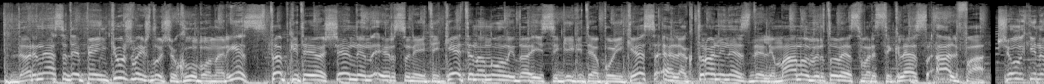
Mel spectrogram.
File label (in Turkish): Litvanca Erkek, seslendirme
